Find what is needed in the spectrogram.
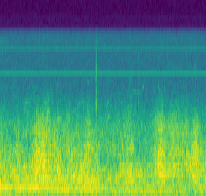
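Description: Faint, steady drone of a radio-controlled model plane's motor flying high overhead.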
